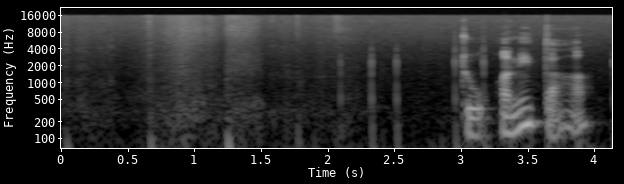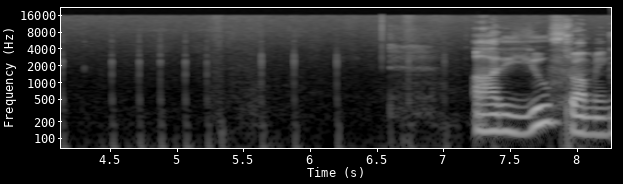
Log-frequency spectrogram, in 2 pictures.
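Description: A stylus taps and scratches on a glass tablet.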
